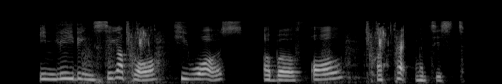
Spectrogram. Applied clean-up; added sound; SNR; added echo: neural mask model RNNoise.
